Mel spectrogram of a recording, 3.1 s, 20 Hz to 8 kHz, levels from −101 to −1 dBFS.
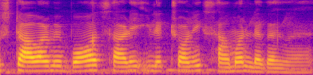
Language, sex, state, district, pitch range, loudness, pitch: Hindi, female, Odisha, Sambalpur, 170-195 Hz, -17 LUFS, 185 Hz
